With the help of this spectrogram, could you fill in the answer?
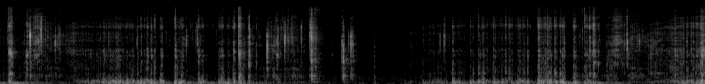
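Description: A solid, oval, purple-and-white marbled bar of dry soap, held in the hand, is scraped and carved with a utility knife blade. The blade makes a run of dry, crisp, bright scraping and crunching strokes with a tearing texture, pausing briefly near the middle before the carving resumes.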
